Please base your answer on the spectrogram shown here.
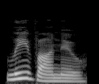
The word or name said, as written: liwanu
